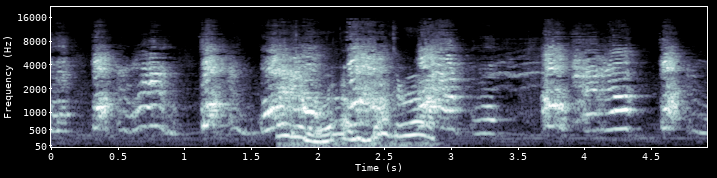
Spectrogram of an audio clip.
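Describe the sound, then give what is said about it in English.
A pet bird squawks loudly and harshly in a rapid series of raspy bursts, with a lower human voice briefly overlapping the calls midway. “Censor that bird. Don't censor my bird.”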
